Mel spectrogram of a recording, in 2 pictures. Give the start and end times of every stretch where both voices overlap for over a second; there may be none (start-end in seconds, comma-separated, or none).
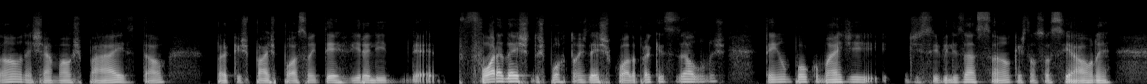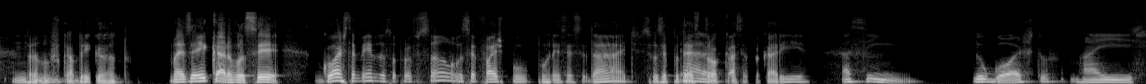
none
